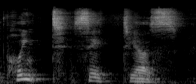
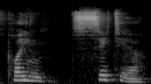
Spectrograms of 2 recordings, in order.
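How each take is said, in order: First: A T sound follows the first syllable 'poin'. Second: No T sound follows the first syllable 'poin'. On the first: This is how people in America say it. "people in America call them poinsettias" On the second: This follows the spelling of the word. "there isn't actually a T in the first part. It's poinsettia"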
